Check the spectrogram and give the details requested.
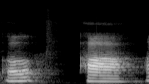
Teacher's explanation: और अगर पूरा खुलने की बात करेंगे तो आ जहाँ आएगा वहाँ पूरा खोलेगा, जैसे आ जब बोलेंगे तो पूरा मुंह खुल जाता है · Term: विवृत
